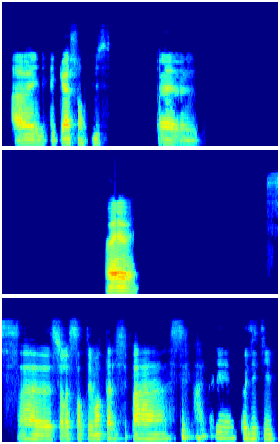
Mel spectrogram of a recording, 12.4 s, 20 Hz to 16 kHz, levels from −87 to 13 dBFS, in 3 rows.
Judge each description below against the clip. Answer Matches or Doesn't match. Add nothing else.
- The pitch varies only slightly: Matches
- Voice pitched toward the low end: Matches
